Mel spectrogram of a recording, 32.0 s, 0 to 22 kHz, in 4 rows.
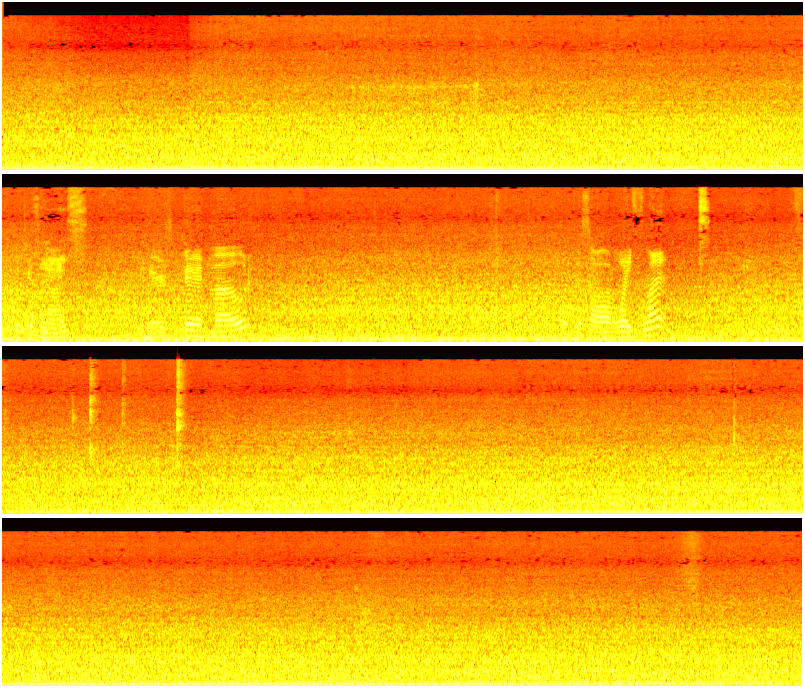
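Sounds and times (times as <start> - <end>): airplane cabin drone: 0.0 - 32.0.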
